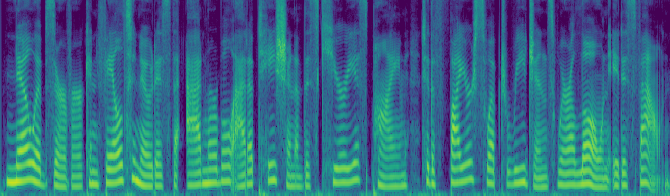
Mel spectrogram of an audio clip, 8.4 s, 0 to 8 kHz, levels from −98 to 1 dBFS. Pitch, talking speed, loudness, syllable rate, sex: 190 Hz, 165 wpm, -19 LUFS, 4.9 syllables/s, female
